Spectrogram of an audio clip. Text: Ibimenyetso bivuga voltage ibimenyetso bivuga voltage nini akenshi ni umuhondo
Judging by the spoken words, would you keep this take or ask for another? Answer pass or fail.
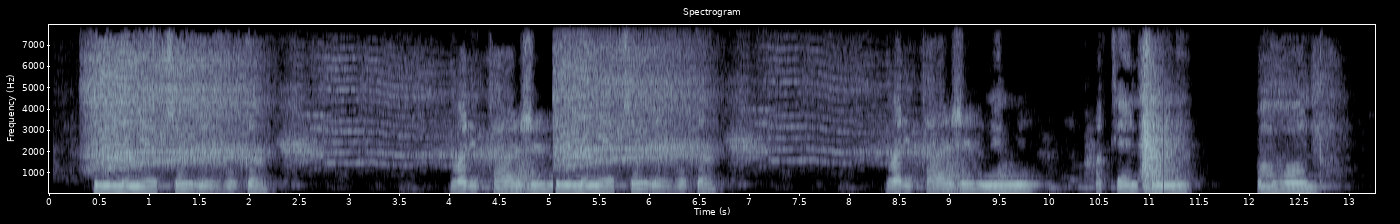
pass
